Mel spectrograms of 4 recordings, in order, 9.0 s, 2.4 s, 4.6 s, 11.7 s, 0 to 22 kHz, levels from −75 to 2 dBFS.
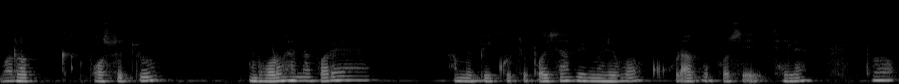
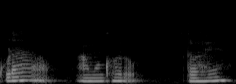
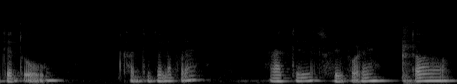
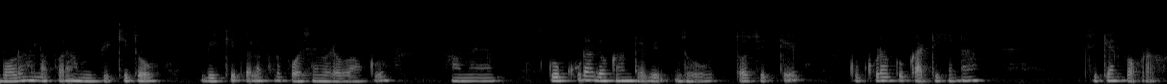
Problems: background sounds at intervals, low volume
